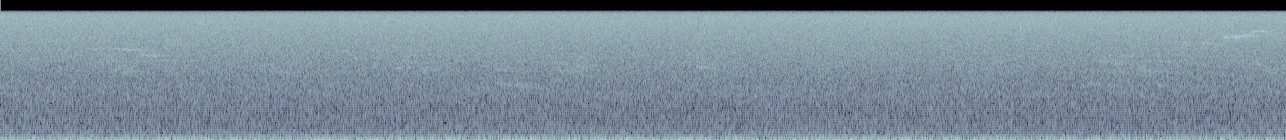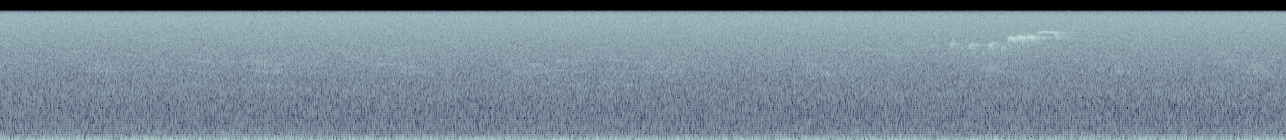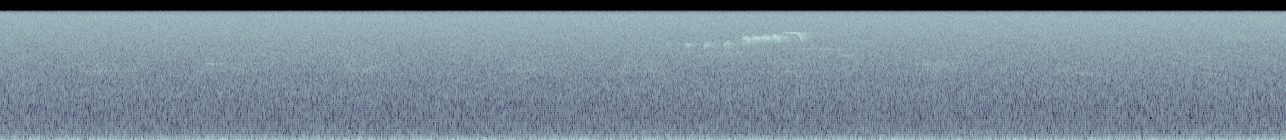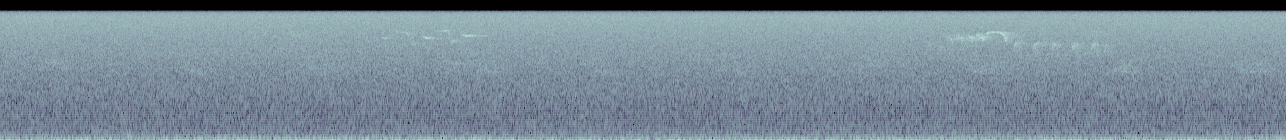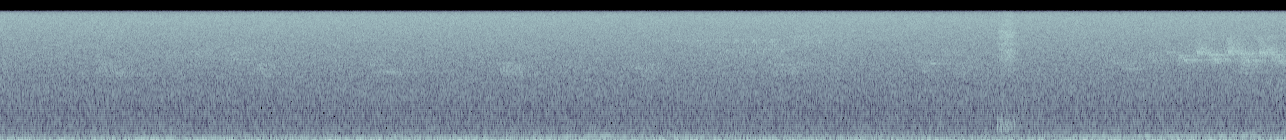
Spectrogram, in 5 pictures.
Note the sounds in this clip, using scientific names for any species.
Setophaga virens, Setophaga fusca, Vireo olivaceus, Seiurus aurocapilla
